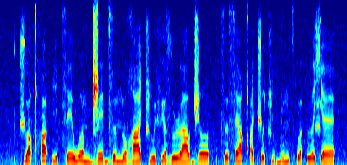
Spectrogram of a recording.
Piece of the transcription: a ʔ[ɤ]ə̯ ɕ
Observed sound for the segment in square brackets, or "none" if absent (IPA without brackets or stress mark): ɯ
